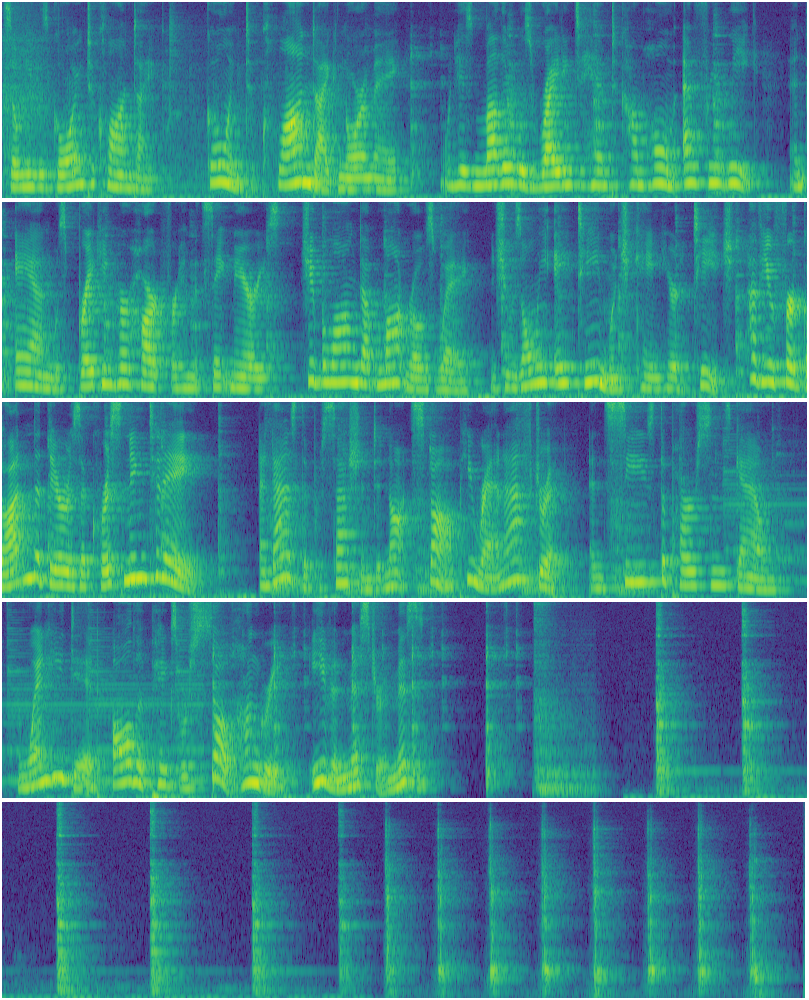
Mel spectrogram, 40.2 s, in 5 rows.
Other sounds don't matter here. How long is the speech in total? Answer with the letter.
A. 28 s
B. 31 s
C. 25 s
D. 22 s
A.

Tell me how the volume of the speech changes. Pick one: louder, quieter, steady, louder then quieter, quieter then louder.
steady.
